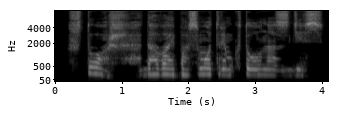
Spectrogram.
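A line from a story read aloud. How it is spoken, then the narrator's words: Tired drawl. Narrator (Russian): Устало протянул чертенок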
